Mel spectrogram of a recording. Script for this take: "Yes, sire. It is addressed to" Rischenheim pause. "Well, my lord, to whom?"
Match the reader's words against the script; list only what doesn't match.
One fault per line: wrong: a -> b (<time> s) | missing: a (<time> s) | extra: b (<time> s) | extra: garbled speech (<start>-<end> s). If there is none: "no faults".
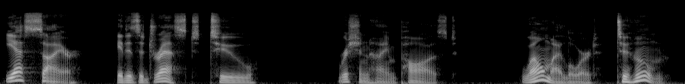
wrong: pause -> paused (4.0 s)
